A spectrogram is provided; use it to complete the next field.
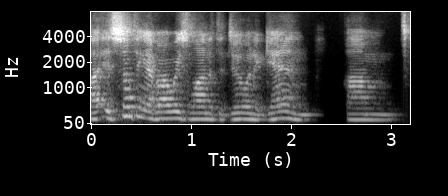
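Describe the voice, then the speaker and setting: A man with an American accent talks at a moderate pace with a high pitch and ordinary pitch variation. Audible room echo surrounds his voice. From US, Buffalo, New York. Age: 70s. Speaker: poet. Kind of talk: casual interview.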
